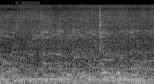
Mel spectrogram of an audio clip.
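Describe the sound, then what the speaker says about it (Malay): Fish frying at a street food stall in Istanbul gives a steady close sizzle with light crackle and stirring noise, no speech. "Tengok ini masak dengan goreng ikan."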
